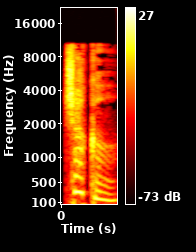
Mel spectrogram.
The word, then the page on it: chuckle: anglais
